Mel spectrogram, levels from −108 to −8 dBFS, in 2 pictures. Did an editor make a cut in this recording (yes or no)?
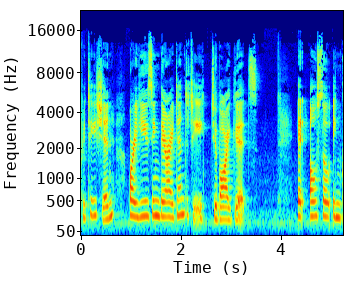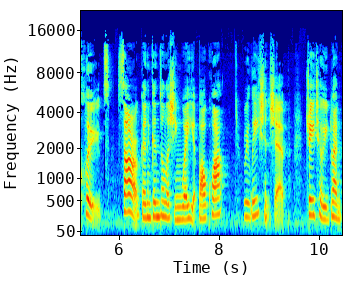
yes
